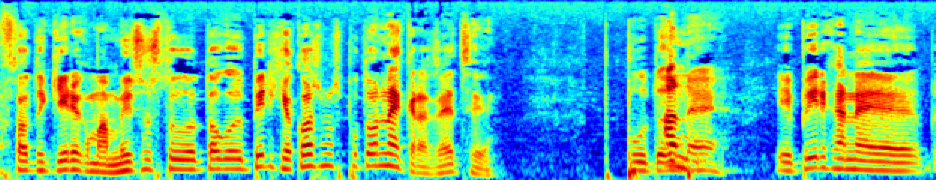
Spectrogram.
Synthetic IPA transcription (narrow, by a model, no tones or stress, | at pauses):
ft̪ot̪oɟiɾiɣmɐmisost̪ut̪oipiɾçeoko̞zmo̞sput̪o̞ne̞kɾɐzeet͡sḭ | pu | ipiɾxɐne̞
